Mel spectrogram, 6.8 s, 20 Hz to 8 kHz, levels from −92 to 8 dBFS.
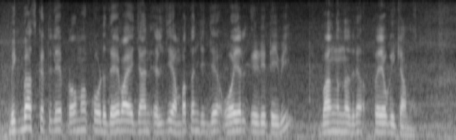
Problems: constant background noise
